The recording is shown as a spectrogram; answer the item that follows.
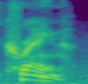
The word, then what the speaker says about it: Crane: store no my name's crane crane crane rhymes with train and brain and San and Grain and rain and plain and the other kind of plane and and but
